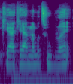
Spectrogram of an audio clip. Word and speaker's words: KiKi2Blunt: My music is the same, KiKi2Blunt. I say it like that because people hear Kiki, they hear Keke, and I'm like, nah, baby, it's KiKi.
